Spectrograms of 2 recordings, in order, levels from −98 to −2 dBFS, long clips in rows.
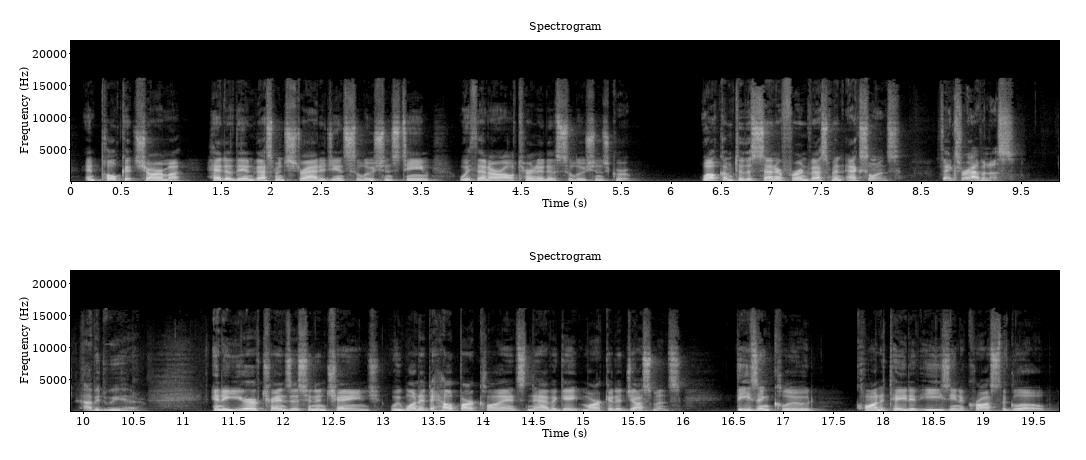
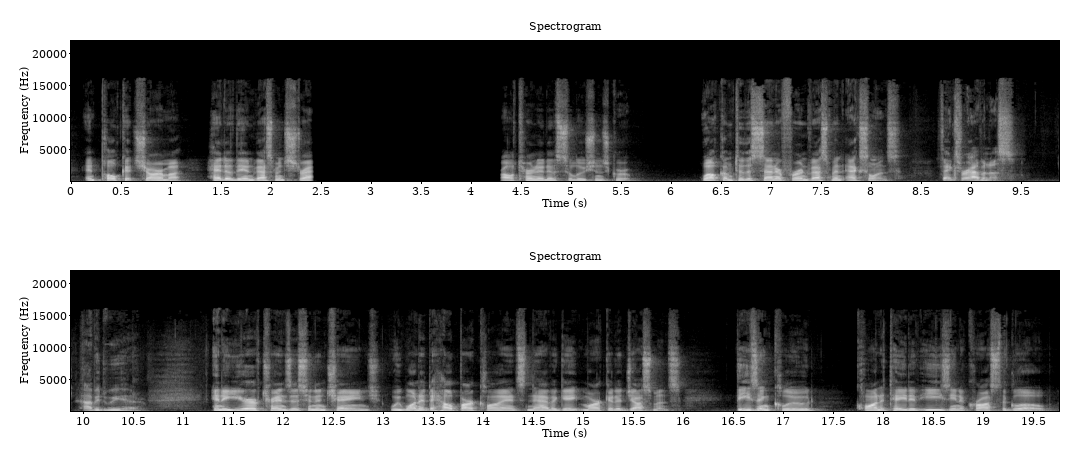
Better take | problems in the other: first | audio cutting out; at 2.5 s for 2 s

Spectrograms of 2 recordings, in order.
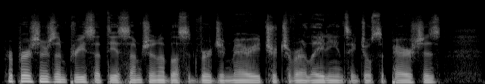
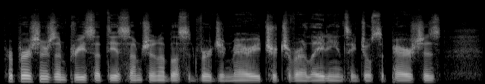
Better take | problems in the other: first | thin; somewhat; fading below 300 Hz

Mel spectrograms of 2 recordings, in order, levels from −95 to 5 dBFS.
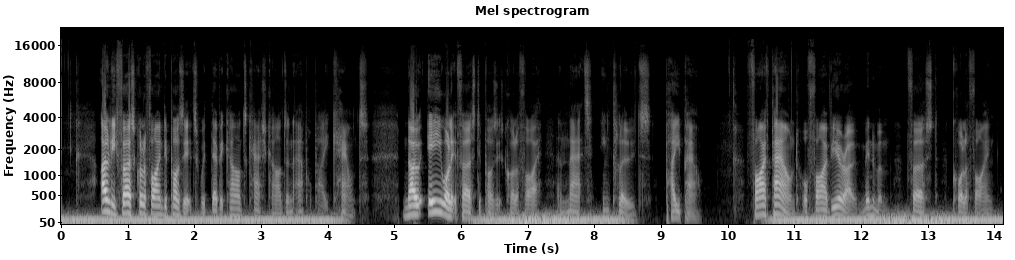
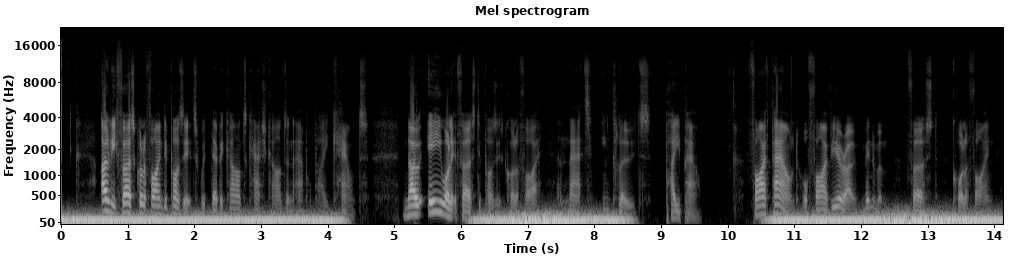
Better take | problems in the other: first | low rumble; loud; until 4 s, from 6 to 8.5 s and from 11 s on; 8 dB below the speech; faint in the first

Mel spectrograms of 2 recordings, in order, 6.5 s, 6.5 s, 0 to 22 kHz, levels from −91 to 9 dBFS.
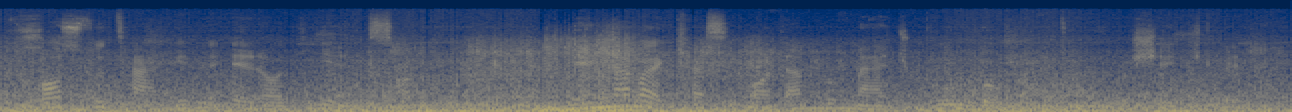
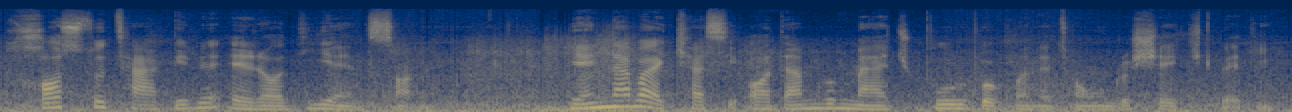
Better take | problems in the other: second | wind noise on the microphone; heavy; 2 dB above the speech; occasional gusts in the second

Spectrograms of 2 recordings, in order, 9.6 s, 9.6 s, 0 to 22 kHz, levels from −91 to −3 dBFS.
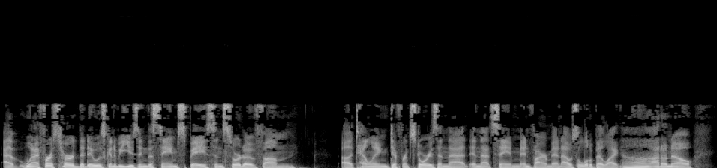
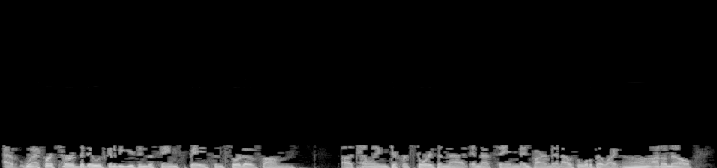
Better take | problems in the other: first | garbled, watery; badly; nothing above 3 kHz; slightly in the first

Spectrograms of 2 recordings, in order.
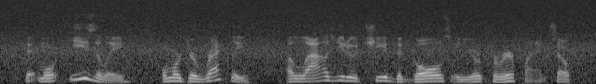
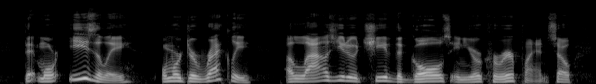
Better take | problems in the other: second | hiss; loud; throughout; 6 dB below the speech

